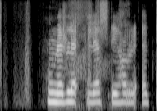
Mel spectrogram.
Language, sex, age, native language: Icelandic, male, 10, Icelandic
